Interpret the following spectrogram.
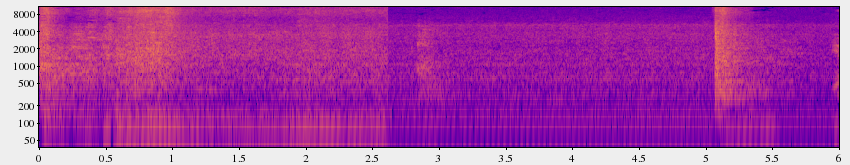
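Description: Tractor engine running, louder for the first two and a half seconds while the hydraulic three-point hitch lifts a mounted lawn roller, then settling to a lower steady run. A short sharp knock about five seconds in.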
